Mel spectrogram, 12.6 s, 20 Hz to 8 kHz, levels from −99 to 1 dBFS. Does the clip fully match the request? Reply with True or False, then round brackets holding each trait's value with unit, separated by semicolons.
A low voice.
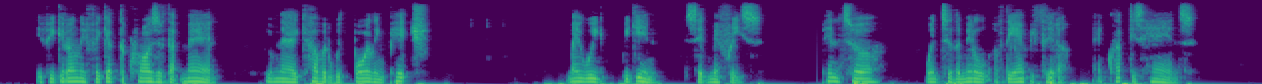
True (110 Hz)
